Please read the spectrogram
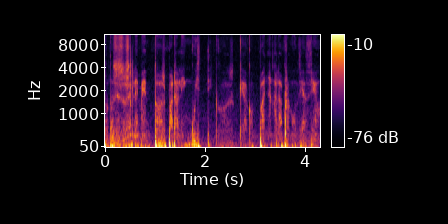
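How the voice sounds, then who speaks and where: Very slow whispering from a man. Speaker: ASMR video maker. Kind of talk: casual talk to camera. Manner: soft-spoken, whispered. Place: home room. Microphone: studio mic.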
